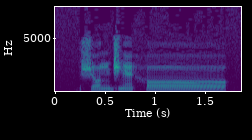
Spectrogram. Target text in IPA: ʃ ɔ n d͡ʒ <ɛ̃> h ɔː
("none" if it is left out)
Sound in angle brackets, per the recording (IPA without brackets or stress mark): ɛ̃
